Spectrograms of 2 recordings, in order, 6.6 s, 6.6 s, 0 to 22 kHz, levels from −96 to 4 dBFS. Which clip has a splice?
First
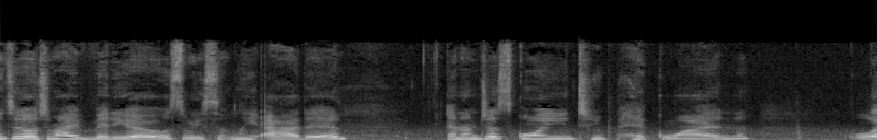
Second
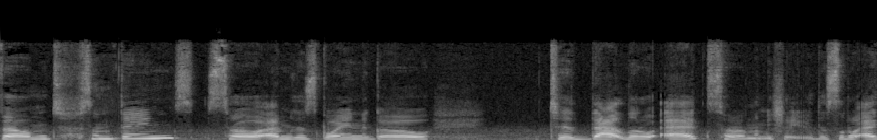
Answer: second; 1 cut; at 3.0 s

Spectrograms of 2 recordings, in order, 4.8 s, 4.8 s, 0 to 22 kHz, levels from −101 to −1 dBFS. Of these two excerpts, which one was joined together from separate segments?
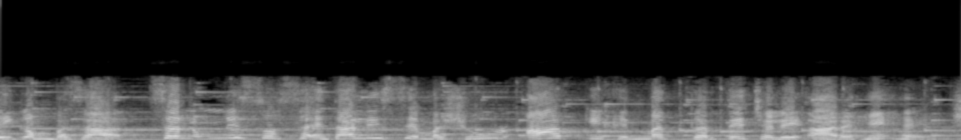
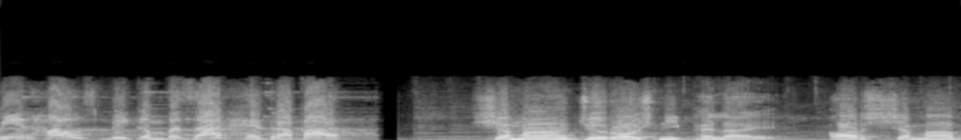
second; 1 cut; at 2.1 s

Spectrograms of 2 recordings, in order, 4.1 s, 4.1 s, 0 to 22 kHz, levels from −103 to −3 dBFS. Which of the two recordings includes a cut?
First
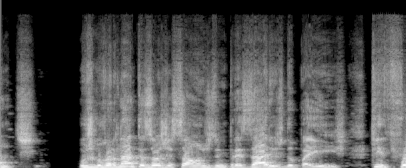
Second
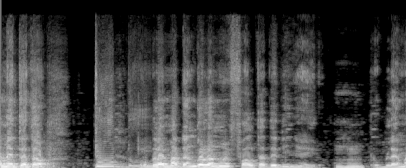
second; 1 cut; at 1.0 s

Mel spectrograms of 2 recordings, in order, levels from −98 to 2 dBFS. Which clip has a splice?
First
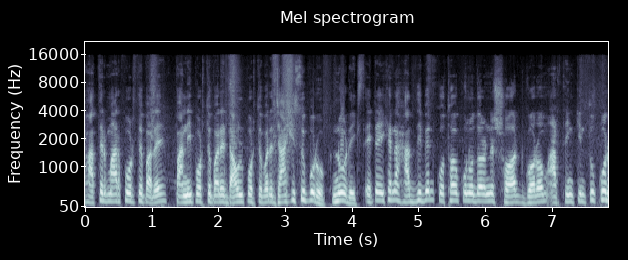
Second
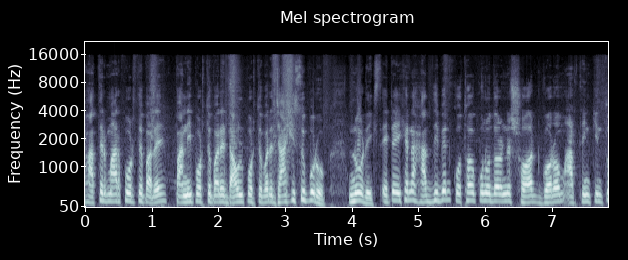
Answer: first; 1 cut; at 3.7 s

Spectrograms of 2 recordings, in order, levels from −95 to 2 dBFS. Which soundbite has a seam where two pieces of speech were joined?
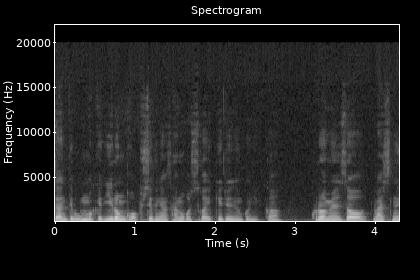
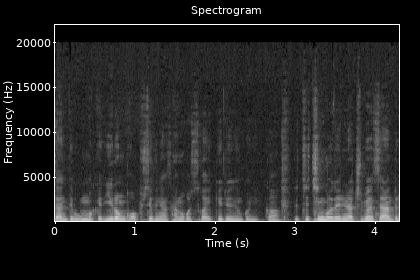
second; 1 cut; at 2.9 s

